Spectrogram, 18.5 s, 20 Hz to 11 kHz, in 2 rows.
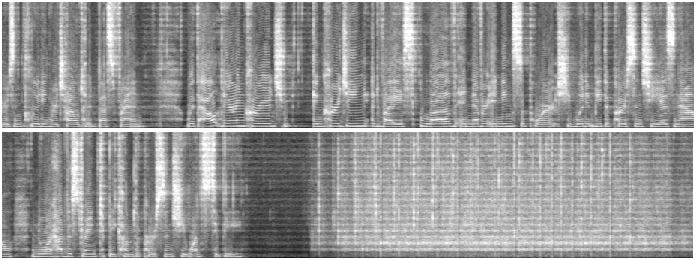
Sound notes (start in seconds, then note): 13.3 audience clapping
